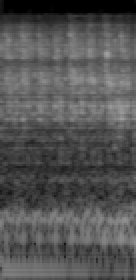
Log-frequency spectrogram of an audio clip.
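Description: The engine settles into a steady idle with an even low pulse and a busy top-end clatter, and it holds its rhythm.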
